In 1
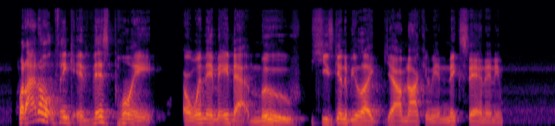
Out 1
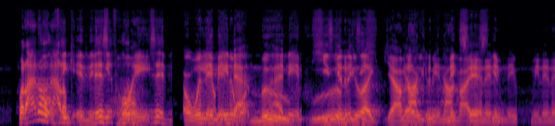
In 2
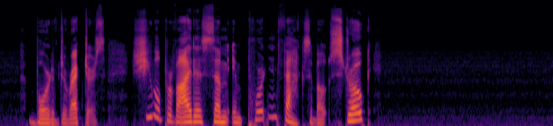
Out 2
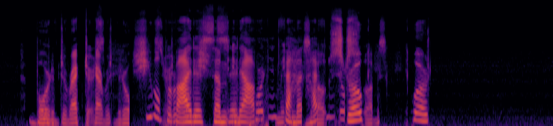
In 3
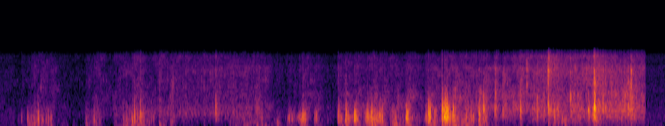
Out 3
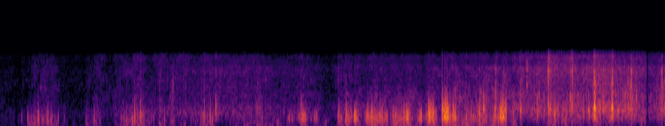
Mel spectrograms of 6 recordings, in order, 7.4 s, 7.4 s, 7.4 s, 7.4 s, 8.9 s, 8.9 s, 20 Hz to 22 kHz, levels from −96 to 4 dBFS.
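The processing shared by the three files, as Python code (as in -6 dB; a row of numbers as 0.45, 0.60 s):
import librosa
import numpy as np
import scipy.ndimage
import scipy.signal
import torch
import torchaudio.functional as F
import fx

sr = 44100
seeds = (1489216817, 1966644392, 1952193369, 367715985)

y = fx.reverse_delay(x, sr, ms=575, wet_db=-4.0)
y = F.gain(torch.from_numpy(y), -7.0).numpy()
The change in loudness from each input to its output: -6.0, -6.5, -5.5 LU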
